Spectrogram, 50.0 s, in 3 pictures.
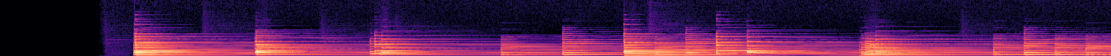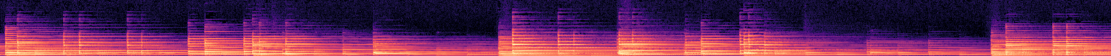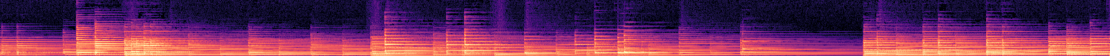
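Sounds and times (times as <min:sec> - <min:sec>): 
piano: 0:01.6 - 0:49.9.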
